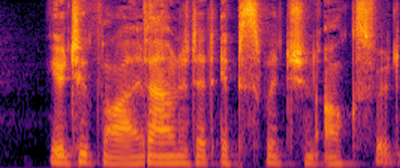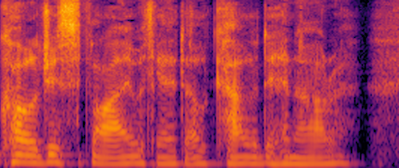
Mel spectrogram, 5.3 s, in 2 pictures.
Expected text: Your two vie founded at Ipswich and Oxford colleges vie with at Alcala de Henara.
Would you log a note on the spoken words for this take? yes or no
no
